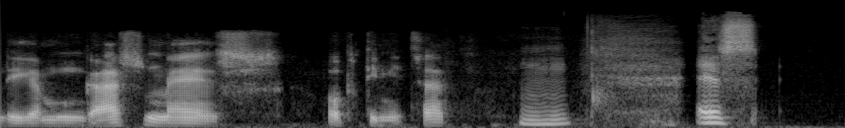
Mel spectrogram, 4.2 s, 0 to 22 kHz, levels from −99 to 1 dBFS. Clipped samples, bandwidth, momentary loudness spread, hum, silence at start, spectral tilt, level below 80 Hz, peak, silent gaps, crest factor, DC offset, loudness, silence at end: under 0.1%; 15 kHz; 16 LU; none; 0 s; -4 dB/octave; -70 dBFS; -10 dBFS; none; 24 dB; under 0.1%; -33 LUFS; 0.45 s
